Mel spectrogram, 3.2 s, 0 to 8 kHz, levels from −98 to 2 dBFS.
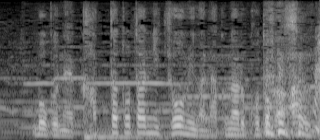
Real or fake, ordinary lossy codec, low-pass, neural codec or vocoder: real; none; none; none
